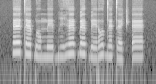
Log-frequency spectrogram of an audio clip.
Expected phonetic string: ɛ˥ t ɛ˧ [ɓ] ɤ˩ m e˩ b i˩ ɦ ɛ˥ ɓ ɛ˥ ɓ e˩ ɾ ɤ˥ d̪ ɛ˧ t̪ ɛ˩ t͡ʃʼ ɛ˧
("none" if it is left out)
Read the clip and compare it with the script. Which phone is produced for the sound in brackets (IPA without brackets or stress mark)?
ɓ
